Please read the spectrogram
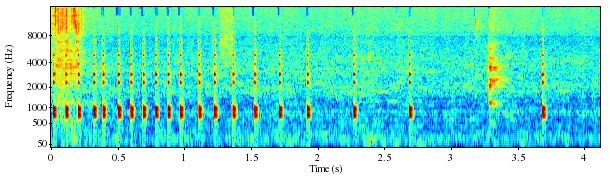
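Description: Ticking of an online prize-wheel spinner as the wheel spins down: fast clicks at first, slowing steadily and stopping near the end as the wheel comes to rest.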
